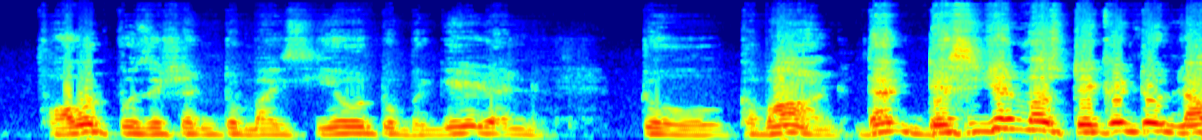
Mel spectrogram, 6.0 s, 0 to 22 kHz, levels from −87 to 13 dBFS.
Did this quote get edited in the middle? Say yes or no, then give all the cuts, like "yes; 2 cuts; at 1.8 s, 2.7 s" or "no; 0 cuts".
yes; 1 cut; at 4.2 s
